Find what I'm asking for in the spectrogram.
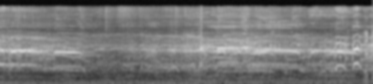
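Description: Gilmore stag rooster with a straight comb crowing several times at close range, shrill drawn-out calls rising above a busy background of other fowl clucking.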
